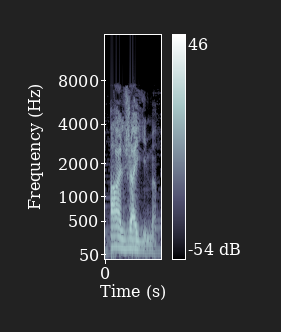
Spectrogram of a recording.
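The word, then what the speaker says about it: الجحيم: Le mot en rouge, se prononce, Al-Jaïm.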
